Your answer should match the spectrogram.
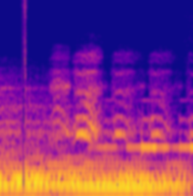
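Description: A raven caws three times in a quick, evenly spaced series of hoarse calls, heard over a steady low humming tone, with a short sharp click just before.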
